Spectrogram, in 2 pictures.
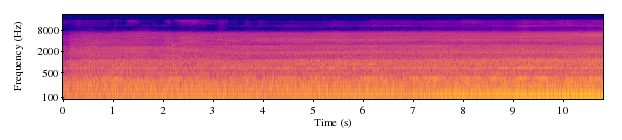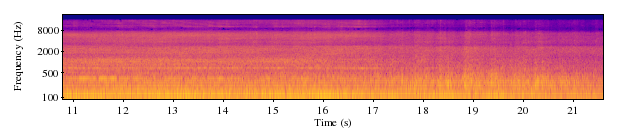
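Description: Freight train led by CN GE diesel locomotives approaching and passing close by. The engines' low drone builds over the first ten seconds and is loudest as the locomotives go past. Near the end it eases a little to the rolling of covered hopper cars.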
